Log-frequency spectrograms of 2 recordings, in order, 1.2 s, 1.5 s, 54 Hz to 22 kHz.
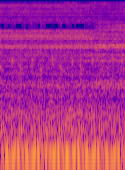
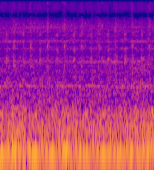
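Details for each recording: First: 1971 Ford first running in 27 years, on temporary gas tank, old plugs: steady low idle under strong hiss, slightly uneven beat; open vacuum line at back of carburetor needs a plug. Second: 1971 Ford V8 first running in 27 years, on temporary gas tank, needing new spark plugs, carb vacuum line still open: low fairly steady idle with slight lope and brief rev, settling evenly; running better.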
